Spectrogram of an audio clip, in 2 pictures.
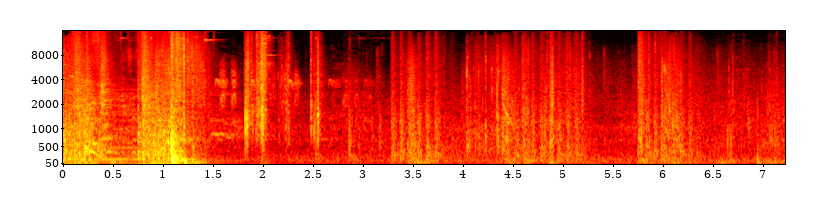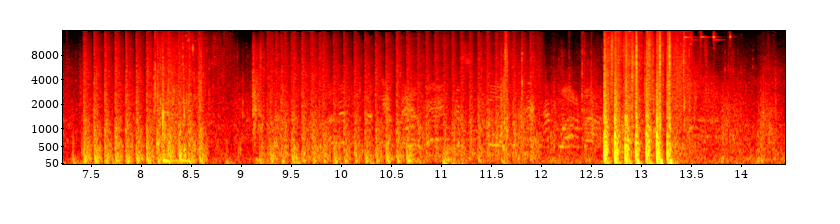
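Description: A rifle fires single shots and a rapid burst close by.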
